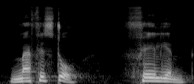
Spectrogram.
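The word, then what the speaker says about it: Mephistophelian: तो मेफिस्टोफेलियन का क्या है, मेफिस्टोफेलियन, इसको प्रोनाउंस कैसे करना है, मेफिस्टोफेलियन, इसका मतलब होता है a kind of devil, okay.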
